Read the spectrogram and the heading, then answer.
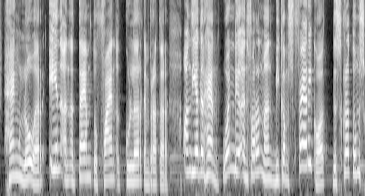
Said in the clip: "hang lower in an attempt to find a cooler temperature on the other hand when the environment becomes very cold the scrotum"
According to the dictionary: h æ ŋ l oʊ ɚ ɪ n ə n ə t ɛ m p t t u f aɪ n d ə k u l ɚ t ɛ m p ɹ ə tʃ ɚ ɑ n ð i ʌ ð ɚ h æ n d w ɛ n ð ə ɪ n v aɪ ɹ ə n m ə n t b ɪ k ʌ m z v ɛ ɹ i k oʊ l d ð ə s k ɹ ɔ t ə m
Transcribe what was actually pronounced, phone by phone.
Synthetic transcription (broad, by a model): h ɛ ŋ l oʊ ɚ ɪ n ə n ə t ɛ m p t t u f aɪ n d ə k u l ɚ t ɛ m p ɹ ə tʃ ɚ ɑ n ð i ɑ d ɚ h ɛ n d w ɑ n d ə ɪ n f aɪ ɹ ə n m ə n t b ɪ k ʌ m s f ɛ ɹ i k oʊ l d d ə s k ɹ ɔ t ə m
